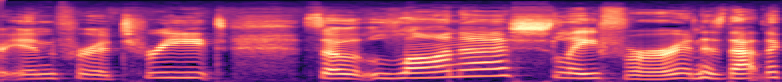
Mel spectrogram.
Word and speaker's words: Lana Shlafer: goodness you are in for a treat so Lana schlafer and is that the correct pronunciation I should have yes it is I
